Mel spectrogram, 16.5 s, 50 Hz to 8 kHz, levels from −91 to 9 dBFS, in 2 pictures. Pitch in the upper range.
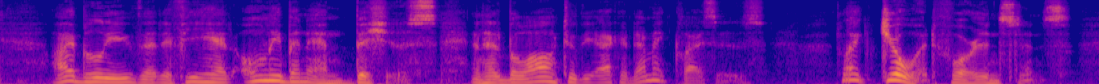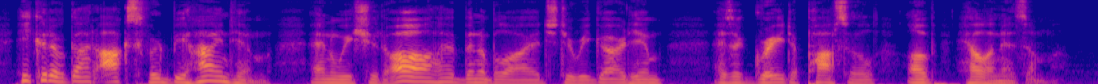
No: low, 120 Hz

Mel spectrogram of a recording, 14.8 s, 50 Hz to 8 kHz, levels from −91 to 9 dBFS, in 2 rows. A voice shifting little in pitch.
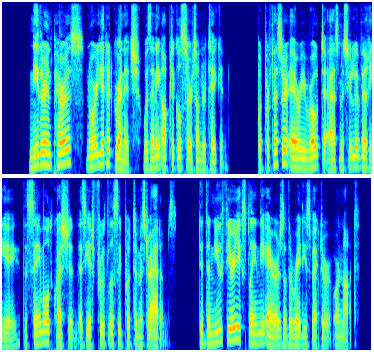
No: average, 4.0 semitones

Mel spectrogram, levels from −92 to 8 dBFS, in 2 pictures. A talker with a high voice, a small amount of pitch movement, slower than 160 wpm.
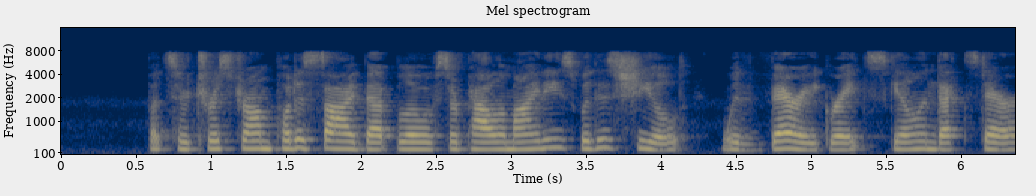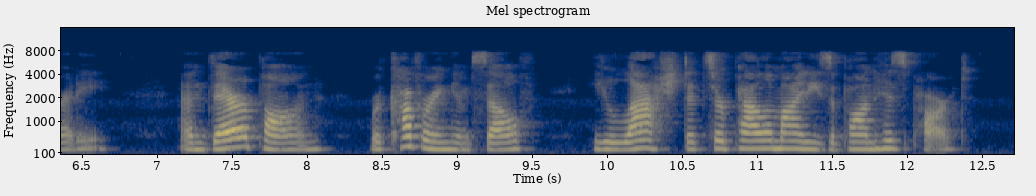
Yes: high, 210 Hz; narrow, 1.8 semitones; average, 145 wpm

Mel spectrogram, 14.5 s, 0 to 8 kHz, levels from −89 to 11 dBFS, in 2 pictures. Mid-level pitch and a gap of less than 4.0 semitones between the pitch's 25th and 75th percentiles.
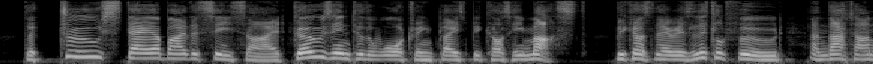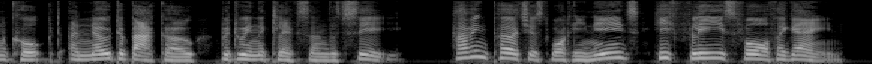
No: medium, 160 Hz; average, 4.5 semitones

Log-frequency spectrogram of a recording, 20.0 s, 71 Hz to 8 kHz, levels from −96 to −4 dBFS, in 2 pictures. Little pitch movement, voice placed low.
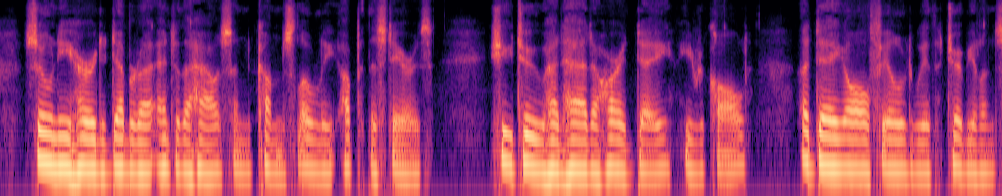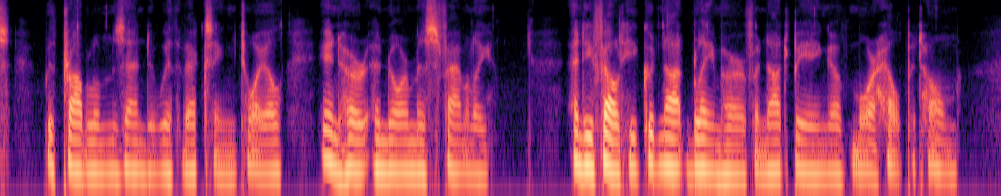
Yes: narrow, 1.9 semitones; low, 130 Hz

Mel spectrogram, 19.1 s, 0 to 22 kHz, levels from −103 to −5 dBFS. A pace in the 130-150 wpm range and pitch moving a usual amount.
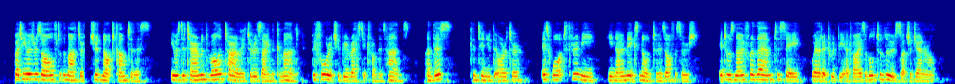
No: average, 190 wpm; average, 3.8 semitones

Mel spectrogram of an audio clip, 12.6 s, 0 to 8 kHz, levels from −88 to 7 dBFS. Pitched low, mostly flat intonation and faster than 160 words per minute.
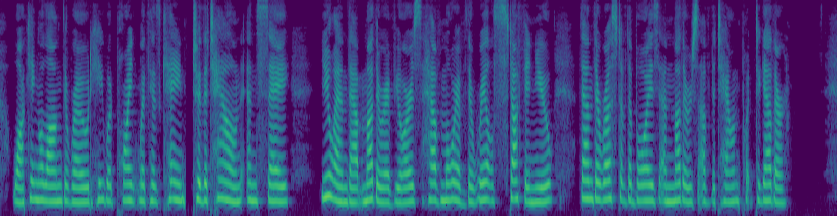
No: high, 220 Hz; narrow, 2.0 semitones; average, 200 wpm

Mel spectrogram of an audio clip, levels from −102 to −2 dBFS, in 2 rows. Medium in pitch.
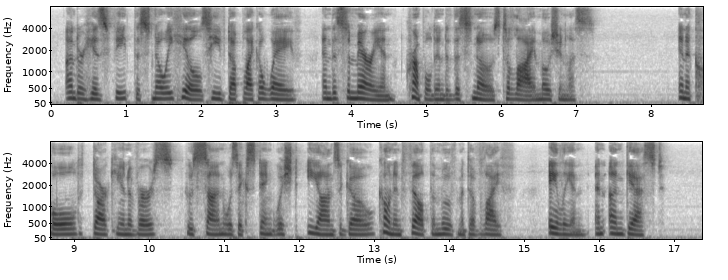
Yes: medium, 155 Hz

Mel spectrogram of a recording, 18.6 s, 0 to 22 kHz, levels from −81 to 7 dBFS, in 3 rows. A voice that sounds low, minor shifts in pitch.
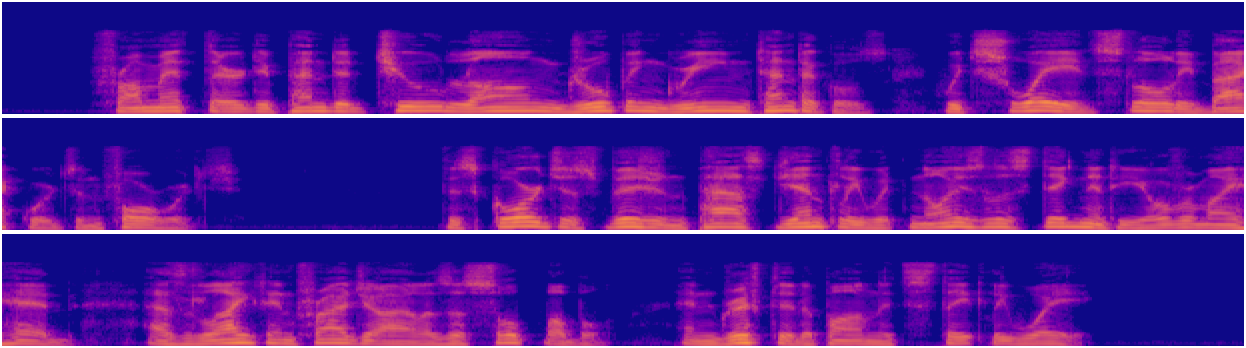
No: low, 115 Hz; average, 5.0 semitones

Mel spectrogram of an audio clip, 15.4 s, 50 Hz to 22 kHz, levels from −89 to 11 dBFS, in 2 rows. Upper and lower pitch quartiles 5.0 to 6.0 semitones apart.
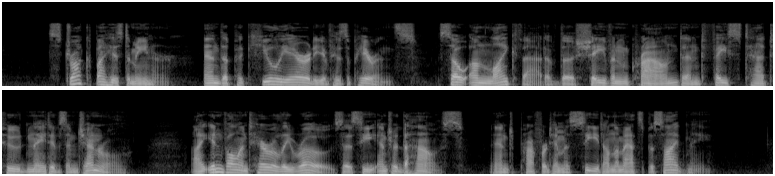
Yes: wide, 5.6 semitones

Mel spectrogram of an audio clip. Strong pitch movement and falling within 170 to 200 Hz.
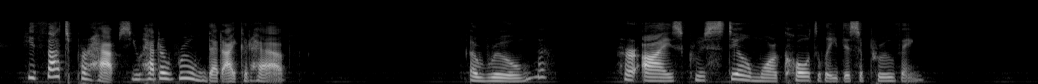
Yes: wide, 8.3 semitones; medium, 185 Hz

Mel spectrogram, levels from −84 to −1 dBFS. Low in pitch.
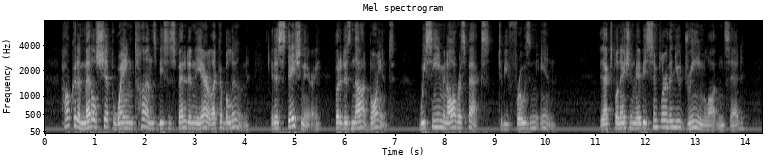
No: medium, 145 Hz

